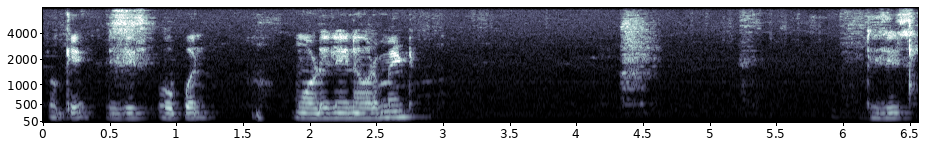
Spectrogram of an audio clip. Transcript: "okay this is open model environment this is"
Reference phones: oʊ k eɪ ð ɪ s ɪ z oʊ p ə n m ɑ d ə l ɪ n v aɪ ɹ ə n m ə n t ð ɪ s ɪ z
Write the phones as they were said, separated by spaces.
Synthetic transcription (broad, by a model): oʊ k eɪ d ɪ s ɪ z oʊ p ə n m ɑ d ə l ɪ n aɪ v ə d m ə n t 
